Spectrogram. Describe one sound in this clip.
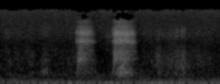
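An elderly man sniffs sharply twice.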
